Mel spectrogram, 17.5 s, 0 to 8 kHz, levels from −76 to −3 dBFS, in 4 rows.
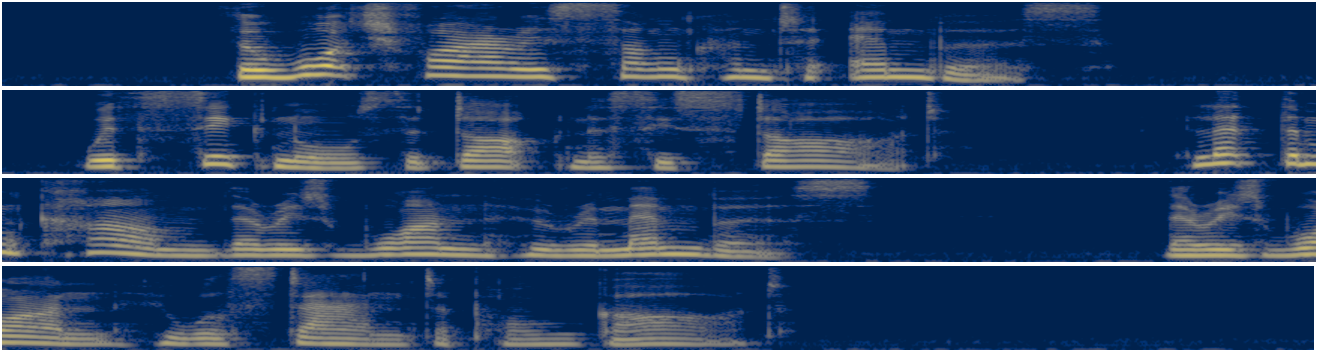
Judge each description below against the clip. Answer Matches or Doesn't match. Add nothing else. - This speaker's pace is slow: Matches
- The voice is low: Doesn't match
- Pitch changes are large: Matches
